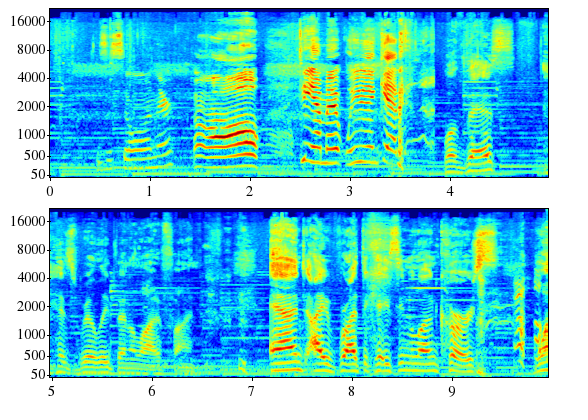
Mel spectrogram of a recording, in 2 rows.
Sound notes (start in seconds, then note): 3.2 chuckles; 6.7 speaker chuckles; 8.2 laughs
